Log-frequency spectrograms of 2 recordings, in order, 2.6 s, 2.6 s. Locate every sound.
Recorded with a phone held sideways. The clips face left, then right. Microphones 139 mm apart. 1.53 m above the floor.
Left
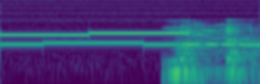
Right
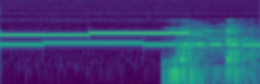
1.6 s laughter: 20° right (ahead or behind), 2 m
